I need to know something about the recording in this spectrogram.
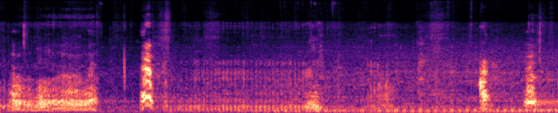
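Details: Boxer dogs, a puppy and an adult, playing actively: a low rumbling growl for the first second, then short sharp barks and yelps scattered through the rest.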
